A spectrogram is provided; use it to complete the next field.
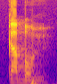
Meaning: Gabon (a country in Central Africa)
- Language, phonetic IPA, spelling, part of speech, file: Czech, [ˈɡabon], Gabon, proper noun, Cs-Gabon.ogg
